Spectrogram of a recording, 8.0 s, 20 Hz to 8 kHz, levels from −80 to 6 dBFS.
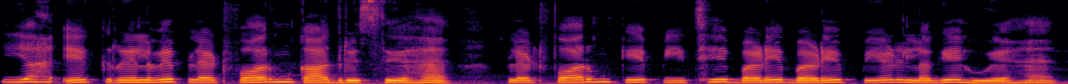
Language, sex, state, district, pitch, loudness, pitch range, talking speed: Hindi, female, Jharkhand, Palamu, 215 Hz, -14 LUFS, 200-225 Hz, 120 wpm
